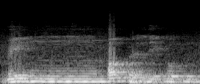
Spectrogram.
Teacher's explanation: jadi suaranya menjadi ngo karena makhrajnya ketika membaca dengung pada qaf ya. Qaf dan kaf itu jadi ngo ya.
